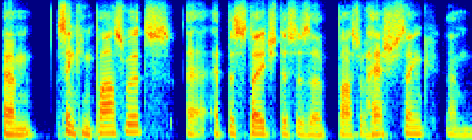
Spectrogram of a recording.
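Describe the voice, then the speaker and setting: A bright-toned man on a video call. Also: mid-range voice, no echo. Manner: methodical, explanatory. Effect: video call audio. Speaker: software presenter. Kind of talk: technical product walkthrough. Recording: slightly dull video call audio.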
